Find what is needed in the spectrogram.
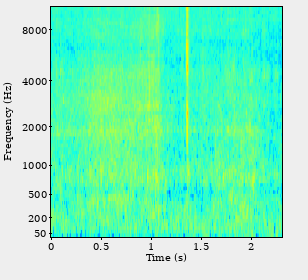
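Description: Steady hiss of light surf washing onto a sandy shore, mixed with wind, with a faint click a little past the middle.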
